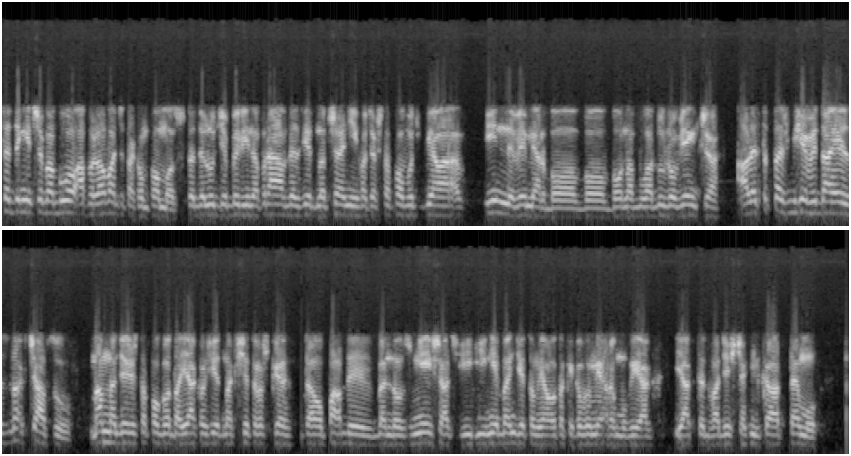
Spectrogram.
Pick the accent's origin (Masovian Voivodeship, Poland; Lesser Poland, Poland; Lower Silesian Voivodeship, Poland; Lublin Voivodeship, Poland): Lower Silesian Voivodeship, Poland; Jestem z Dolnego Śląska, u nas też pada.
